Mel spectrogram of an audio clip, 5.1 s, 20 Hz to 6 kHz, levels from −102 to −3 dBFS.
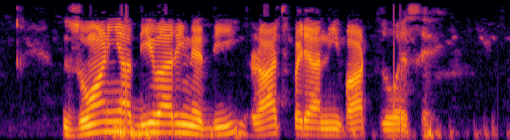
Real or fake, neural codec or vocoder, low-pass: real; none; 5.4 kHz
